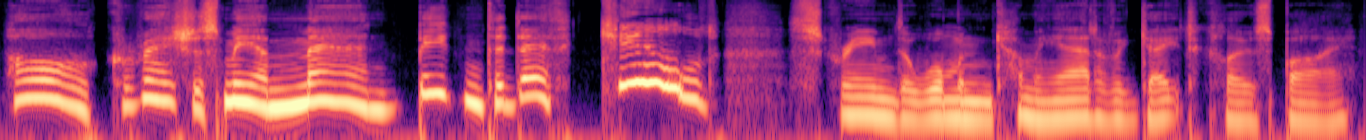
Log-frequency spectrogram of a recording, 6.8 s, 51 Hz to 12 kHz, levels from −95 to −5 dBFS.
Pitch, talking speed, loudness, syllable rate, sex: 180 Hz, 160 wpm, -16 LUFS, 4.1 syllables/s, male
